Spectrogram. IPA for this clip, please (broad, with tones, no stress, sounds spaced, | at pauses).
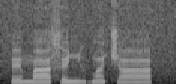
ɛ˧ m aː˧ s ɛ˧ ɲ ɨ˧ b ã˧ t͡ʃ aː˧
